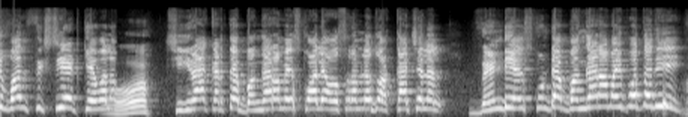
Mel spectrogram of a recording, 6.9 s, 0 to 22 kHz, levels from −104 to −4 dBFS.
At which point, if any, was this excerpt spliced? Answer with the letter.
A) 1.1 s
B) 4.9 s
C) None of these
A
